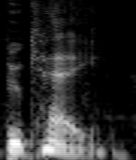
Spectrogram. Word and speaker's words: Bucket: features a woman called hyacinth bucket who insists that the her name should be pronounced bouquet because the whole point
